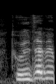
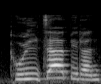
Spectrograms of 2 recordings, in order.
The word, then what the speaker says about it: 돌잡이: 네, 먼저 돌잡이란 단어는 돌잡이라고 씁니다. 쓸 때는 돌잡이지만 말할 때는 돌잡이라고 발음합니다.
